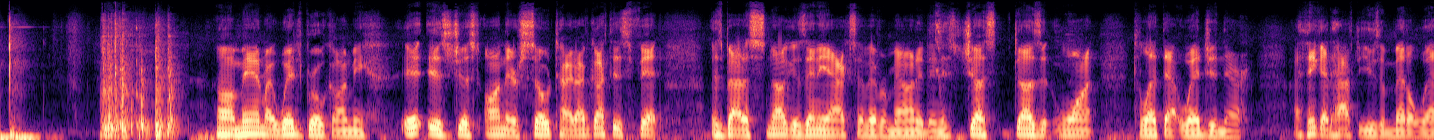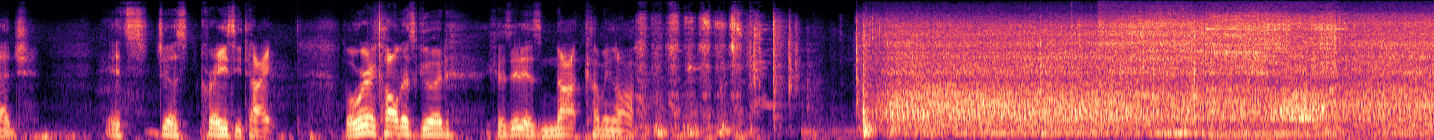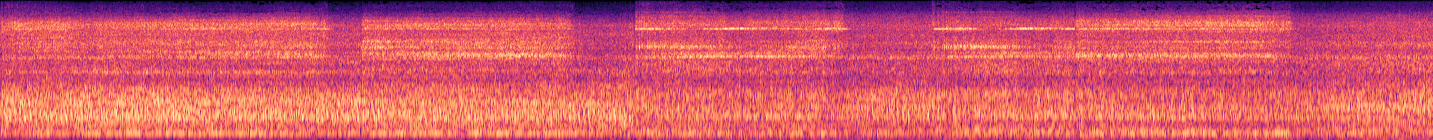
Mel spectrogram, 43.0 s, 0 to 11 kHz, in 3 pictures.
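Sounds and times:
belt sander grinding metal: 22.9s - 43.0s.

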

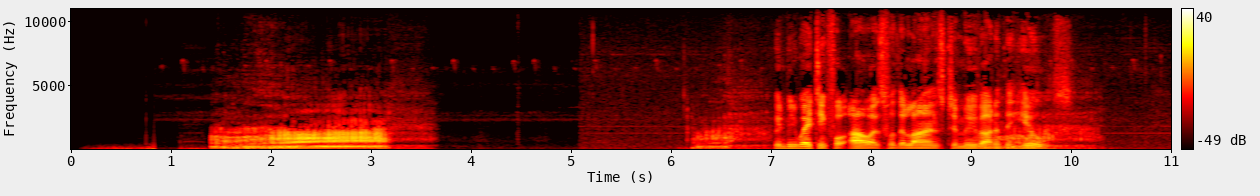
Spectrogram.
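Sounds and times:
buffalo bellowing in distress: 1.4s - 3.7s.

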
